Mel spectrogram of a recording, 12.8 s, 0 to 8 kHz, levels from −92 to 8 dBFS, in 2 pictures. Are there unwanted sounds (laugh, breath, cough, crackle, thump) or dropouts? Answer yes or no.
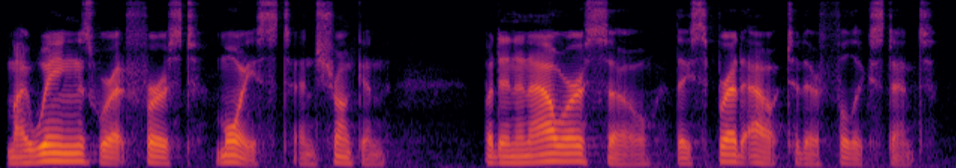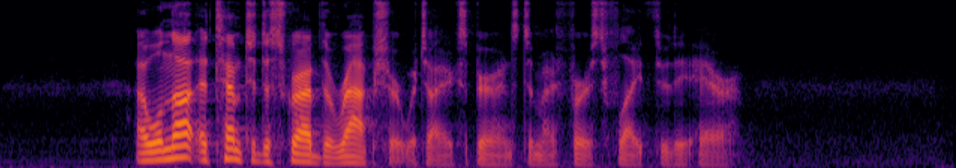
no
